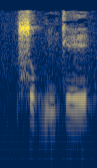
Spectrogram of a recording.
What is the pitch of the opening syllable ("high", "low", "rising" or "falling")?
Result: high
